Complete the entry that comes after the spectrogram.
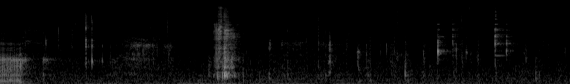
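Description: Close-up mouth sounds of someone biting and chewing ripe Monstera deliciosa fruit off its core: soft wet crunches and small clicks, with one louder bite about two seconds in.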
